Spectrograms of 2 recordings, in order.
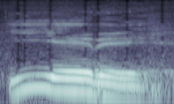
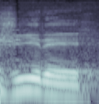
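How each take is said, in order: First: The word begins with a Y sound. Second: The word begins with a soft J sound. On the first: The speaker calls it right. "O que Abraão falou foi Adonai Ierê" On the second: The speaker calls it wrong. "pronuncia erroneamente. Ninguém em Israel vai entender se pronunciar desse jeito"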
